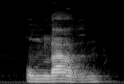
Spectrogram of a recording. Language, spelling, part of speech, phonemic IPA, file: Dutch, ontladen, verb, /ˌɔntˈlaː.də(n)/, Nl-ontladen.ogg
- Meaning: 1. to discharge (electricity) 2. to relax, to release (stress) 3. past participle of ontladen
